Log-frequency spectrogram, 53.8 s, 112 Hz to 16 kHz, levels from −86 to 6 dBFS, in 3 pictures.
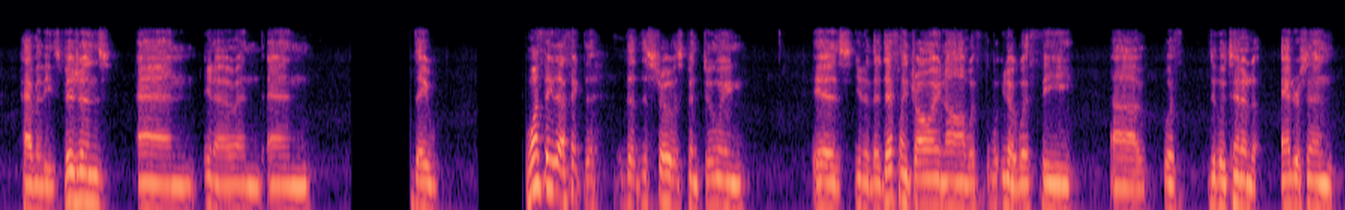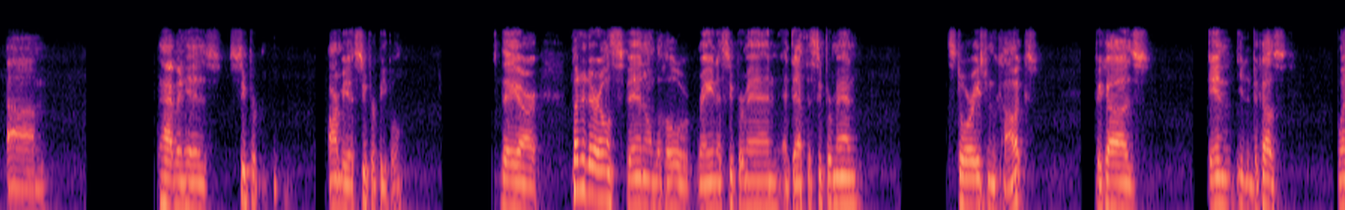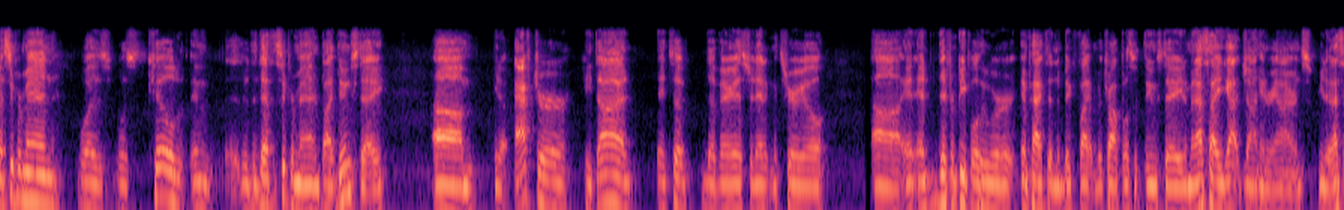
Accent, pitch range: American, 95-115 Hz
